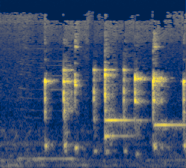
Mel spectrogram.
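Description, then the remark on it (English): A phone ringtone for an incoming call from a mother plays a quick sequence of bright, chiming electronic notes, a few sustained and others short and clipped, fairly loud over a low background hum. “Oh, you're ringing.”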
